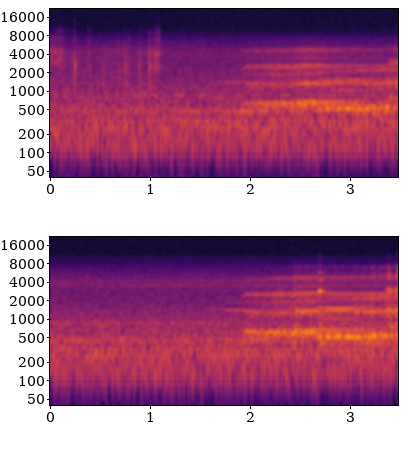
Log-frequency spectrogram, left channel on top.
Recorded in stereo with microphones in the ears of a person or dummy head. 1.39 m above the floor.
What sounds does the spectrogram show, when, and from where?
1.6 s laughter: 25° right (ahead or behind), 2.0 m; by 3.5 s 85° right, 1.2 m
